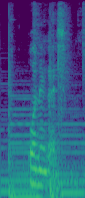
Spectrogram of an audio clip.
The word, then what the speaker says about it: お願いします: Yoroshiku onegaishimasu. Yoroshiku onegaishimasu. It's more natural to not pronounce the last U part.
